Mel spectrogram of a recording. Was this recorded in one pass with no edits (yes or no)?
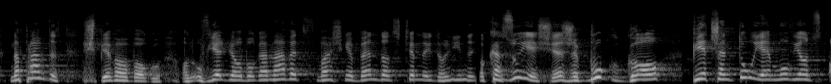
no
